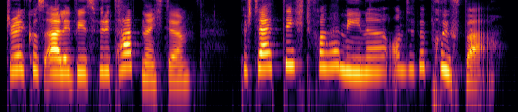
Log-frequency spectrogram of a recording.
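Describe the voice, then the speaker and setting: A woman reading a fan audiobook, voicing a calm young wizard man who works as a lawyer, speaking low and measured. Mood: firm.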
